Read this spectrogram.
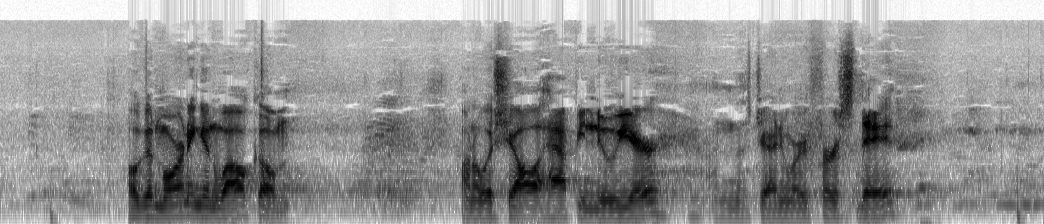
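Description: A young man speaks calmly through a microphone into a hall with a slight echo.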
